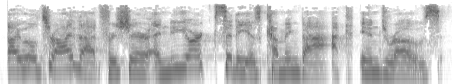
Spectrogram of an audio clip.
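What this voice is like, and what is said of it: New York accent. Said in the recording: “your New York accent really brings me back to New York”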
